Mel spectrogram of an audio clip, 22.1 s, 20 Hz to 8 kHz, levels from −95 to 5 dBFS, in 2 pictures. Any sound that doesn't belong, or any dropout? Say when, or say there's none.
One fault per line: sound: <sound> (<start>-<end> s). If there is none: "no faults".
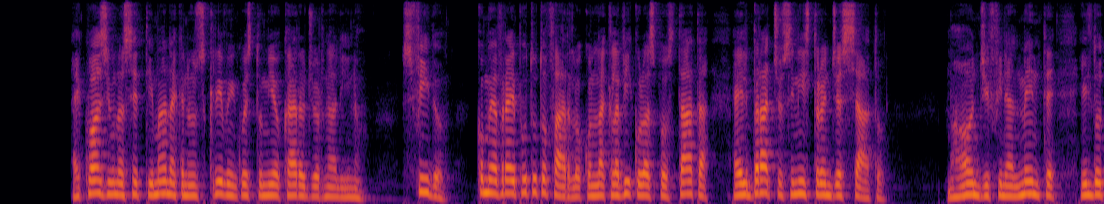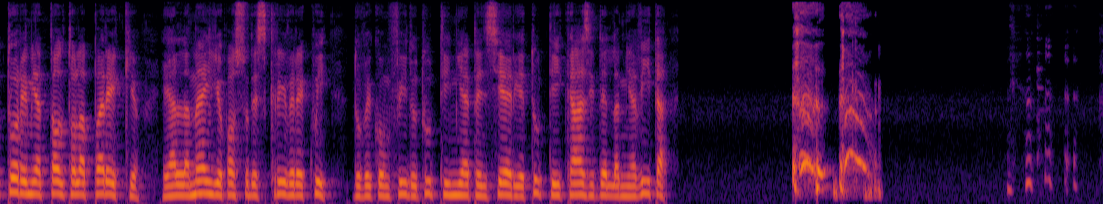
sound: cough (19.0-19.9 s)
sound: laugh (21.1-21.8 s)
